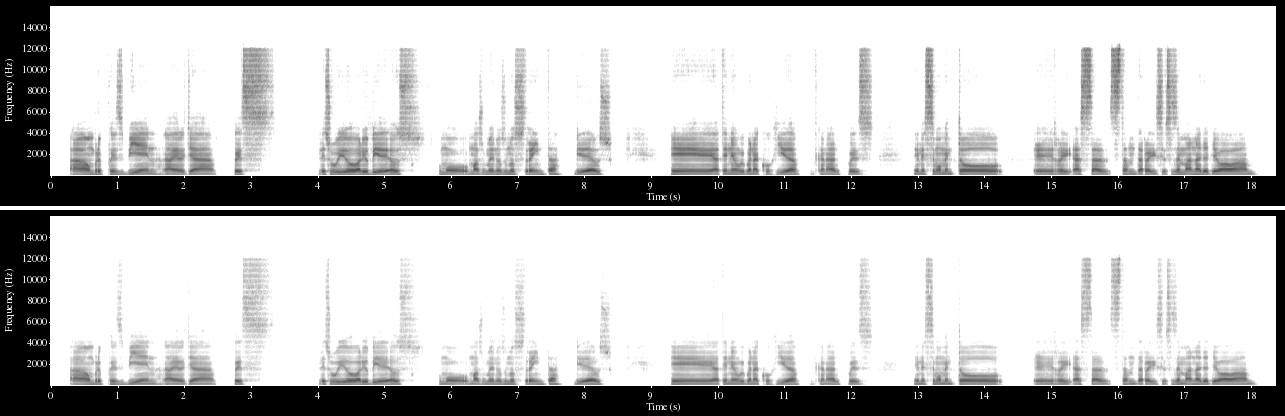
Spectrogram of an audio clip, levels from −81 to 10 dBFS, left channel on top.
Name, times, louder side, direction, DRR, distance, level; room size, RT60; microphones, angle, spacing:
voice 1, 0.3-2.5 2.8-3.3 4.0-5.5 5.8-8.4 9.3-11.2 11.5-12.3 12.9-14.3 14.7-18.1, left 3 dB, 80° left, 4.1 m, -30 dB
open air
head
